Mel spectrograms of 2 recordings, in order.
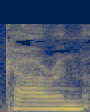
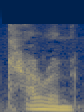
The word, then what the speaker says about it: Karrin: So anyway, Alan Broadbent's on piano, and Alan and Karin are backed by a studio band. Please have a listen to Karin. It's spelled K-A-R-R-I-N, but she pronounces it Karin, not Karen.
